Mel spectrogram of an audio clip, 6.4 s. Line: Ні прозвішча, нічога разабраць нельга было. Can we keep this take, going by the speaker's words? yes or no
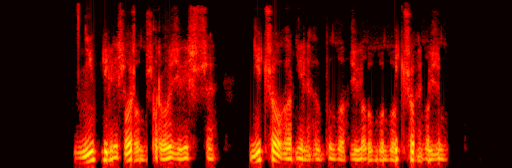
no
